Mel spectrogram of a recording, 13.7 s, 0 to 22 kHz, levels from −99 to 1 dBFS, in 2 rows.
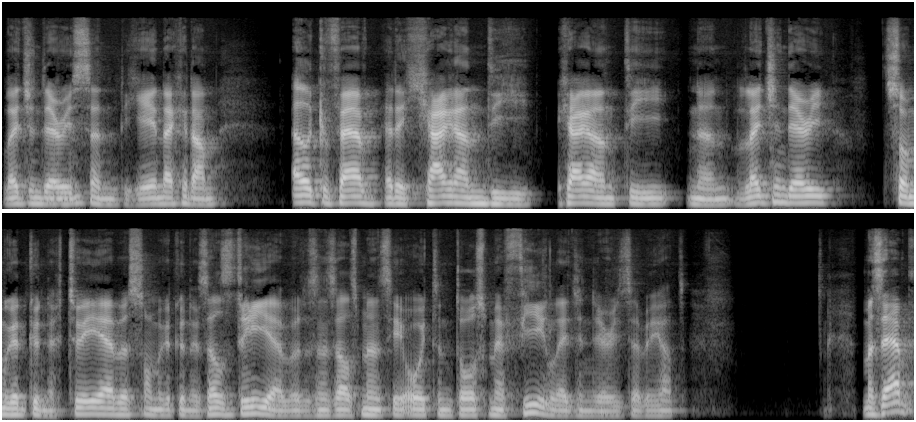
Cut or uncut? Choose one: cut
